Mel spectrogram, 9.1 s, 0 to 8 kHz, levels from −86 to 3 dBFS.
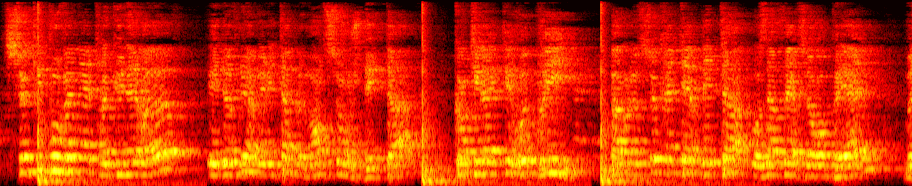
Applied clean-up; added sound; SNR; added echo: none; Thump, thud; 11 dB; reverberation time 0.9 s.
